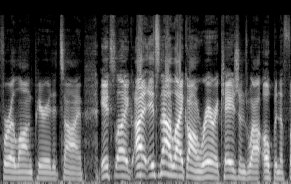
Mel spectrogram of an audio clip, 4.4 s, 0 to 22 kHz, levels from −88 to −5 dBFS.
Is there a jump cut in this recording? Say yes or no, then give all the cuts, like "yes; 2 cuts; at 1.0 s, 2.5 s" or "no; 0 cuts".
yes; 1 cut; at 1.5 s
